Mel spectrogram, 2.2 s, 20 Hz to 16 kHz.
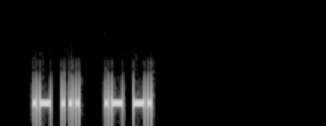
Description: Morse code, heard as a keyed tone, about 50 wpm, 700 Hz. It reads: AS AN
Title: Sets of 2 Words 50wpm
